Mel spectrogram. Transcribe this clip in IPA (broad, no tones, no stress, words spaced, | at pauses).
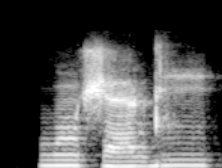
wũʃɛɳdi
